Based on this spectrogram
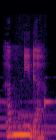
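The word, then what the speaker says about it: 합니다: untuk yang kedua adalah kata habnida seharusnya dibaca Rafly Da tapi yang benar dibaca Hamnida tulisan tetap cuma mengalami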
